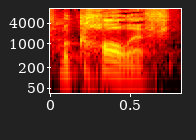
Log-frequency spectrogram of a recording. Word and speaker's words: McAuliffe: While McAuliffe, am I saying his name right? – McAuliffe. – He needs to change his name because it's going like it's going Macaulay, and then it just makes this hard turn.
